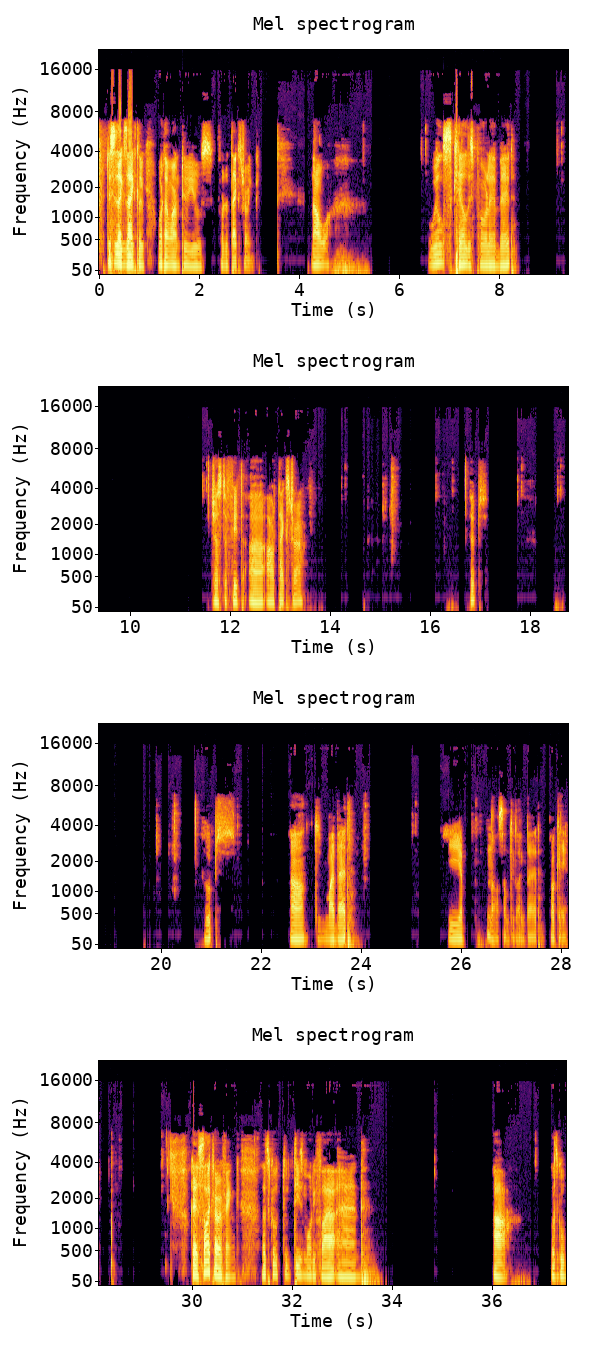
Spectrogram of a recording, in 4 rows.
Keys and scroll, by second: 14.6 ctrl+a, 23.4 ctrl+a.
